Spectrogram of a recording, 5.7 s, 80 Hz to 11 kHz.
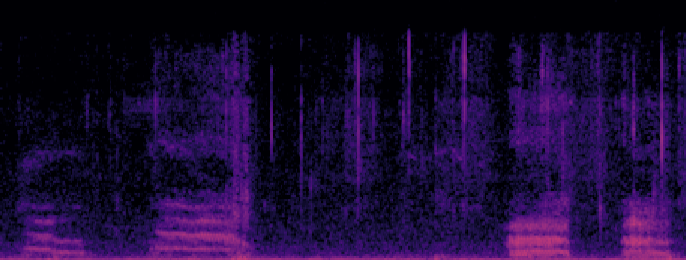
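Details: Young domestic kittens lying in a lap indoors, from a litter of five born April 14th to their mother Gamora. Short, high, harmonic mews come in four bursts, two early and two near the end, over a steady low electrical hum.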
